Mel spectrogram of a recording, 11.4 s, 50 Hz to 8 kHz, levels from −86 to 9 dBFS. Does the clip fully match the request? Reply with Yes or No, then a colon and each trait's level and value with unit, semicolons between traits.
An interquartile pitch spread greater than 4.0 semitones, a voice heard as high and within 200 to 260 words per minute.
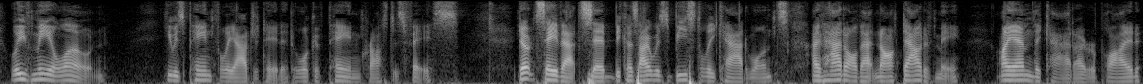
No: average, 4.9 semitones; low, 115 Hz; fast, 205 wpm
